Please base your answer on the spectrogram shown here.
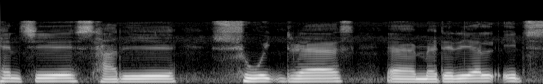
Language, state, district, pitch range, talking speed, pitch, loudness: Kokborok, Tripura, Dhalai, 130-145 Hz, 65 wpm, 135 Hz, -12 LUFS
